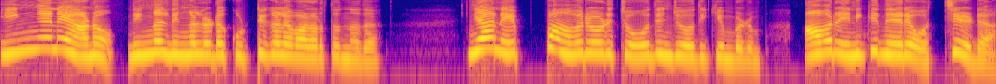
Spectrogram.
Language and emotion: Malayalam, angry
